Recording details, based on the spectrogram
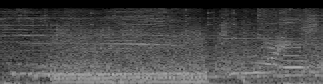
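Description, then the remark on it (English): A bus roars the wrong way down a street in Chicago through heavy oncoming traffic, its engine loud, with a sustained horn-like blare in the middle and a brief tire squeal as it swerves, all in a steady, dense din. “Danko swerves through the oncoming traffic, then smashes through an ornamental fountain.”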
